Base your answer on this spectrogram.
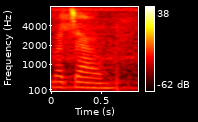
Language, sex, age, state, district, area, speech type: Hindi, female, 45-60, Uttar Pradesh, Mau, urban, read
